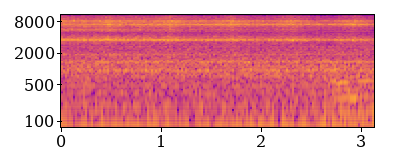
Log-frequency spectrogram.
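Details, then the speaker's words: Older Accu-Turn 8922 brake lathe on final revolutions cutting the rotor's inside edge: steady high-pitched hiss and squeal of the bit shaving metal as the rotor turns; normal cutting. "okay friends it's about done more revolutions here on the Inside Edge and we'll be totally done you can still hear the bit cutting"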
